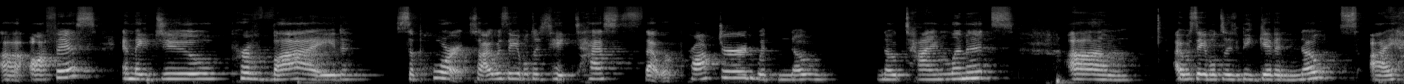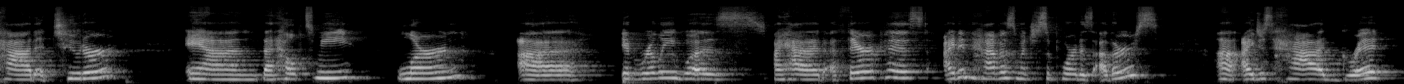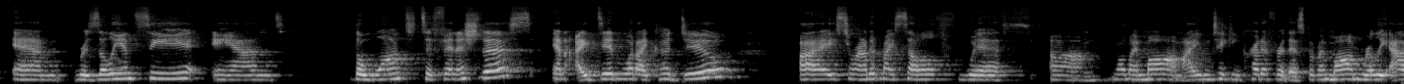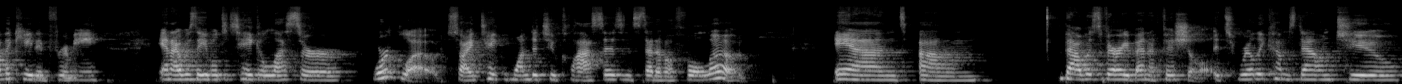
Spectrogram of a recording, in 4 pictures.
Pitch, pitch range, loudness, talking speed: 230 Hz, 220-255 Hz, -24 LUFS, 135 wpm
